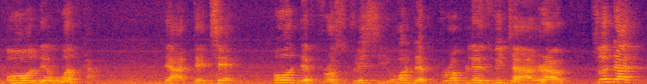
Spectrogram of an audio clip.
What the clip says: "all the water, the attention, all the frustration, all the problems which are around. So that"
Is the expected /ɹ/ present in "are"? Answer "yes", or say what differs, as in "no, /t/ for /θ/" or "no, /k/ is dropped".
yes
